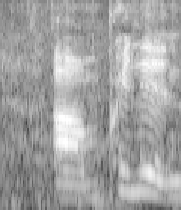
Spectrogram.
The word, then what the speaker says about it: Praslin: Praslin is how they say it here.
